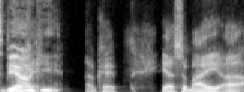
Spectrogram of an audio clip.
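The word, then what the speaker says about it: Bianchi: I rode and ride is it bian or how are you supposed to pronounce yep you're right it's bian okay yeah so my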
